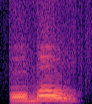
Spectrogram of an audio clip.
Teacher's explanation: Wasakhkhara syamsa wal qamar. Mar pendek sahaja Tebalkan ra. Qamar. Macam tu.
